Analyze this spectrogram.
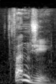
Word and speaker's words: fungi: Fungi or fungi, whichever way you want to pronounce it.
